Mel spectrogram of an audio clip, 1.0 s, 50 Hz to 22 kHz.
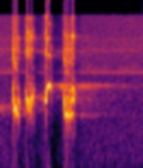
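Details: Nonstop singing from a Dok Taeng bird taken out on a rare outing, 8 September 2023; four loud, full chirps in quick succession, the final one longer and raspy.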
